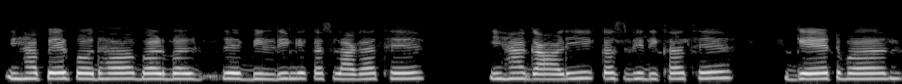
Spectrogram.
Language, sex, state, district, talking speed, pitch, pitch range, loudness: Chhattisgarhi, female, Chhattisgarh, Jashpur, 120 wpm, 260 Hz, 255-270 Hz, -15 LUFS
